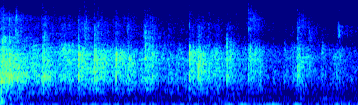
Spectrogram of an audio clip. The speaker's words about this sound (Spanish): Aleluya. Démosle palmas a nuestro gran Cristo. Aleluya.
